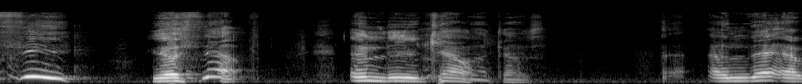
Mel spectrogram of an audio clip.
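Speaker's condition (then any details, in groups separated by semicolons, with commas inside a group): Cerebral palsy; involuntary hand movements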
